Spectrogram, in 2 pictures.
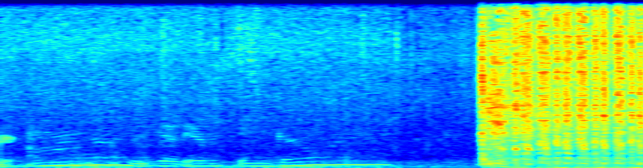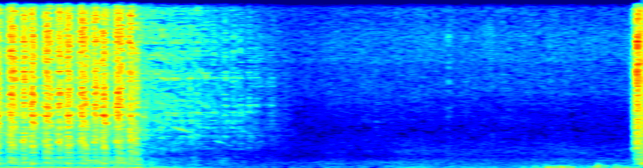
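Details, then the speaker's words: Harley-Davidson started in neutral with petcock on: starter cranks about two seconds, engine catches cleanly into a steady, loping idle; normal start and idle. "Everything working right."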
